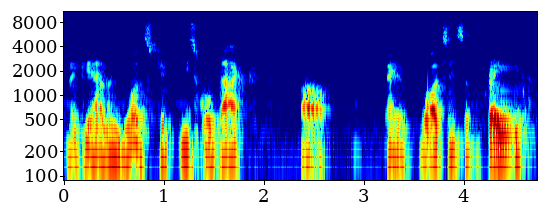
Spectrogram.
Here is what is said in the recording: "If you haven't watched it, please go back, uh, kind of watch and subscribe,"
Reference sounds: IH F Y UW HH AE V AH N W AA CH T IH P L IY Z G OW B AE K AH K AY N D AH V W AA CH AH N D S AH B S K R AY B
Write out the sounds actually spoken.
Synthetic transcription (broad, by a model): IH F Y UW HH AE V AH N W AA S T IH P IY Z G OW B AE K AH K AY N D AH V W AA CH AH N S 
